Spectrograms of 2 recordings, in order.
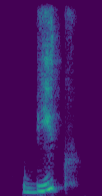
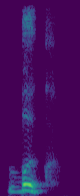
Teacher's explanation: В слові бік перший звук б вимовляємо м'яко, а в слові бк перший звук б вимовляємо твердо.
